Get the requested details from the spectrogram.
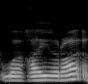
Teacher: ghayn is heavy, ra is heavy. This is madleen.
